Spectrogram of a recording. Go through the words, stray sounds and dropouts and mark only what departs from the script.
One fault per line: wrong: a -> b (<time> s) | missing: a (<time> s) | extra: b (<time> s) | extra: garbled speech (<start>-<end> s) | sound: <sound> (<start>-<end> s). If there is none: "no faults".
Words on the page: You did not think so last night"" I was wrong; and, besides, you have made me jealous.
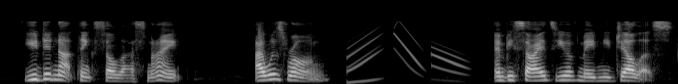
sound: chirp (3.5-4.7 s)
